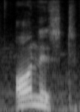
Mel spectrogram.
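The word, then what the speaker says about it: honest: रहता है ठीक है एज क्या है एज साइलेंट है इसलिए इसको ऑनेस्ट आता है तो इसलिए इसको बोला जाता है ऑनेस्ट ओके चलो नेक्स्ट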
